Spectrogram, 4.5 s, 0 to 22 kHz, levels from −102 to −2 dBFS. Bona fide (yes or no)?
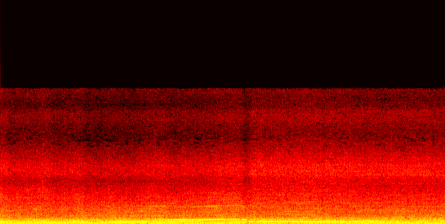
yes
